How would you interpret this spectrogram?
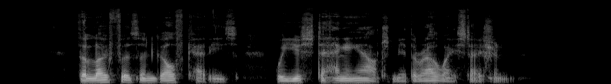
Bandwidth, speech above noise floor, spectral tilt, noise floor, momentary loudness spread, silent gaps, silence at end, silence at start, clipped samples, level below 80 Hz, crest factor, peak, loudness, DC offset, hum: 15 kHz; over 60 dB; -6 dB/octave; under -90 dBFS; 14 LU; none; 1 s; 0.8 s; under 0.1%; -66 dBFS; 20 dB; -12 dBFS; -30 LUFS; under 0.1%; none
